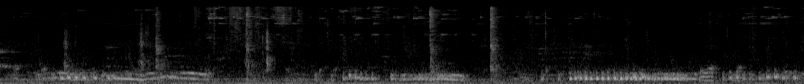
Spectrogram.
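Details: Domestic pigeons of East Lombok, a clamorous flock of various types: repeated low coos about four a second, bubbling and wavering, in three main bouts with clicks and knocks between.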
